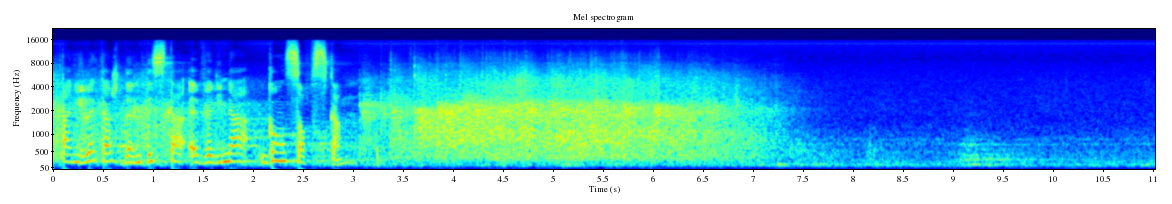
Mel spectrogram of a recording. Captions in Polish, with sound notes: Pani lekarz dentysta Ewelina Gąsowska. [oklaski]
